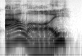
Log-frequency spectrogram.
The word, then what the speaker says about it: Ally: It's a new product, it seems, and it's called Ally. A11Y, you know, but it's spelled Ally, A-L-L-Y.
